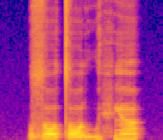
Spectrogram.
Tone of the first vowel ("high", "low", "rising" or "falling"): high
